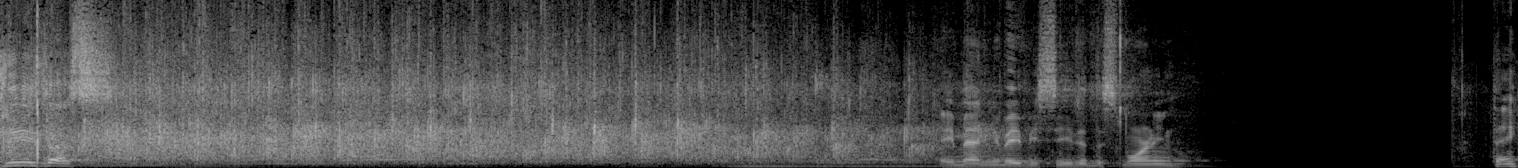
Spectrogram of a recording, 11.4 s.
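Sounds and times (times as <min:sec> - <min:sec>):
speech: 0:00.0 - 0:00.8, 0:07.1 - 0:09.0, 0:11.2 - 0:11.3
audience applause hand clapping: 0:00.0 - 0:08.0.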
